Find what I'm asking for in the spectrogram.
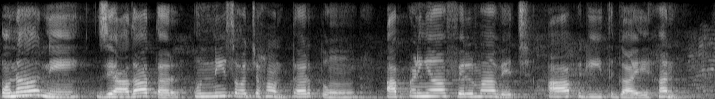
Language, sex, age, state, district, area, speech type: Punjabi, female, 30-45, Punjab, Jalandhar, rural, read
